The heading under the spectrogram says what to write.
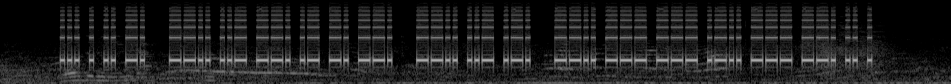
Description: Morse code, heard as electronic beeps, machine-sent, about 33 wpm, 1150 Hz, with the noise of a restaurant. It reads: SEIN ZUGANG ZUR ZOOLOGIE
